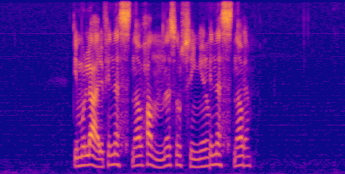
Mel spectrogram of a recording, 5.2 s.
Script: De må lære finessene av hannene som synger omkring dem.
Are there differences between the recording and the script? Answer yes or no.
yes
